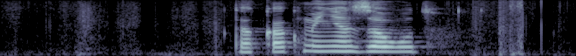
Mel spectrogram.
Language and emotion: Russian, neutral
